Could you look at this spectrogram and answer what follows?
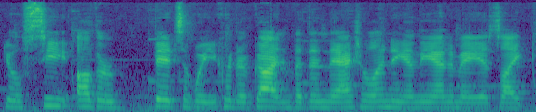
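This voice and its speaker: A woman's voice: medium pitch, level tone, fast talker, fairly bright tone, soft background music. A woman co-hosting a gaming show, chatting casually about the game. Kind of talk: casual chat commentary.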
